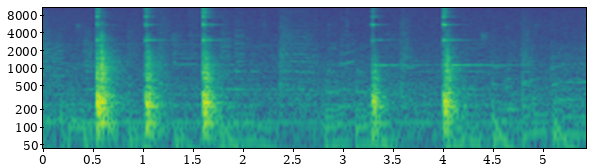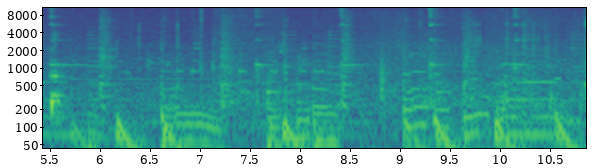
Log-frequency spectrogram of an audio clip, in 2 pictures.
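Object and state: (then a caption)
Empty wine glass tapped. An empty wine glass is tapped to make a sound effect of a character tapping on glass, giving bright, ringing clinks that fade quickly, with music playing underneath. The clink is judged not quite right, and water is to be added to the glass so it sounds more underwater.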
